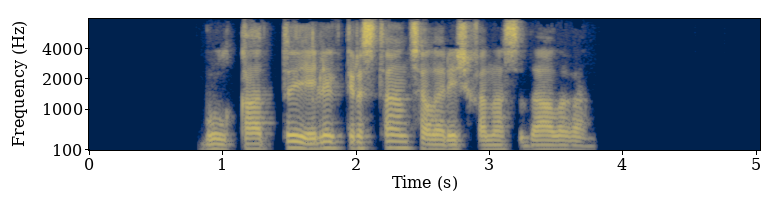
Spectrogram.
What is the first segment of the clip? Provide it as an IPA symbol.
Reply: b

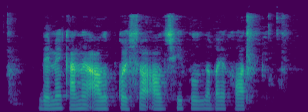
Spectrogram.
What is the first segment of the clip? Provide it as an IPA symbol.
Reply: d̪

